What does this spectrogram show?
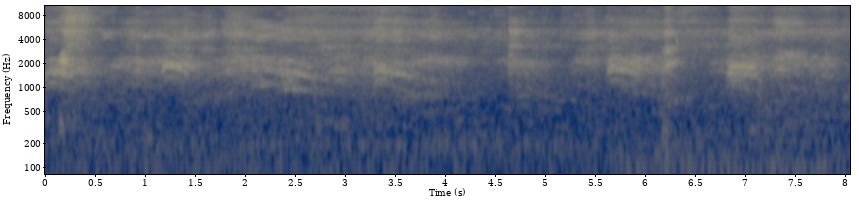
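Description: Birds calling outdoors: several short calls at irregular intervals over steady background ambience.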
